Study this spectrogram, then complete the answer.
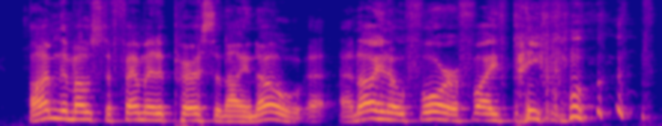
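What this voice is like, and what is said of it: Poor Irish accent impression. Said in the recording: “I'll do it in the accent... even if I do it badly... Terrible accent”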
